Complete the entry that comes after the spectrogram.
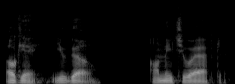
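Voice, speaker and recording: A man's voice: extremely low pitch, moderate pace, gravelly, mellow, dry recording, clean studio sound. A man voicing an earnest, inquisitive woman in an audiobook, direct and questioning. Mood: concerned. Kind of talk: audiobook character voice.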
